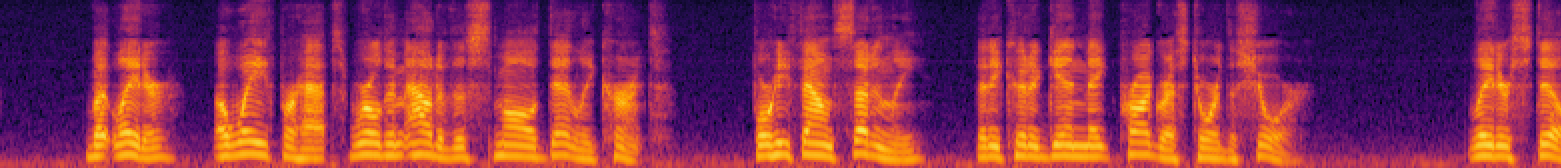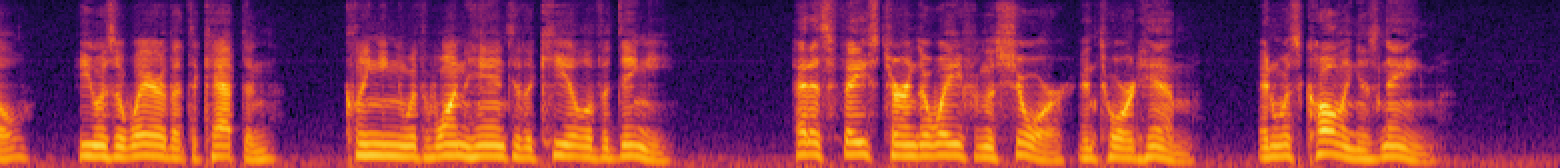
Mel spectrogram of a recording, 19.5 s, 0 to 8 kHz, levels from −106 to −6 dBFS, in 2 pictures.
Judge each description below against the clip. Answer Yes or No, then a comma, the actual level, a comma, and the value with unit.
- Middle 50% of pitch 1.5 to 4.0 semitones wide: Yes, average, 3.7 semitones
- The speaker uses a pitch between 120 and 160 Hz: Yes, medium, 140 Hz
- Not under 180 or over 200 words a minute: Yes, average, 185 wpm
